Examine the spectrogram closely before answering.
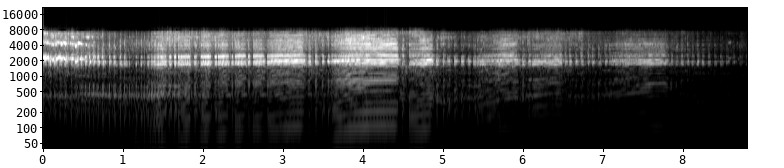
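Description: A small scooter engine revs up and down repeatedly close by.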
